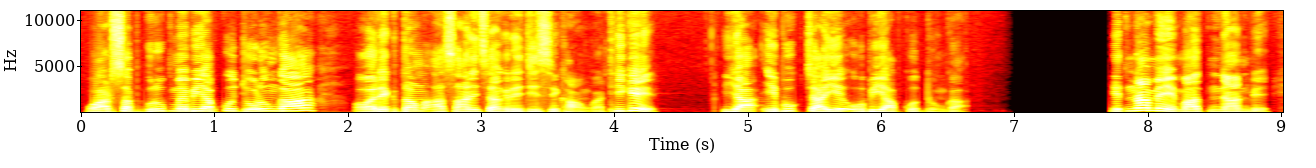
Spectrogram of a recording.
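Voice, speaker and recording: A man's voice: high voice, a little mellow, clear, resonant tone, no echo, studio quality. A man teaching English pronunciation online, asking questions and answering them himself and calling viewers brother and friends. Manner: repetitive, asks and answers his own questions, addresses viewers as brother and friends. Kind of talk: online spoken-English lesson.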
